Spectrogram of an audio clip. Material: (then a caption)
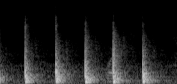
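Fiberglass. A fiberglass boat hull section with no bulkhead or support behind it is knocked for comparison with a supported spot. It gives five evenly spaced, short, low, hollow knocks, and a sixth starts at the very end. The hollow sound is normal for an unsupported area.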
